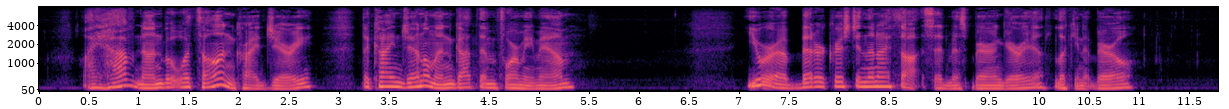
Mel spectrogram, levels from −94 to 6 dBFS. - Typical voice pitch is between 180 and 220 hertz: No, low, 125 Hz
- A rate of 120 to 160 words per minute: Yes, average, 155 wpm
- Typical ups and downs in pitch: No, wide, 6.6 semitones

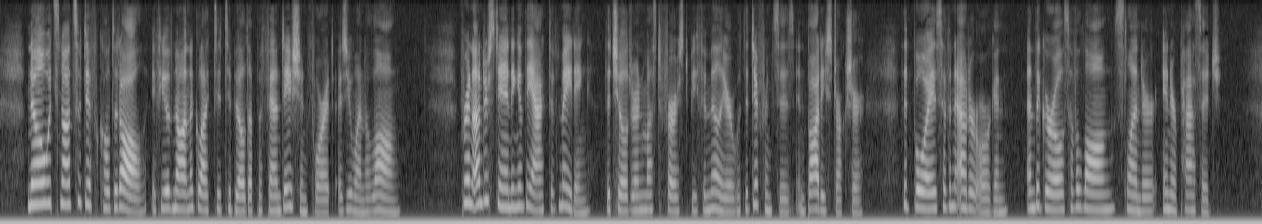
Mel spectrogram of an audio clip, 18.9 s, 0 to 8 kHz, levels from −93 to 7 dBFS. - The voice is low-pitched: No, high, 210 Hz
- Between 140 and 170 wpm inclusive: No, average, 185 wpm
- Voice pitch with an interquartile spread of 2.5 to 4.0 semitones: Yes, average, 3.6 semitones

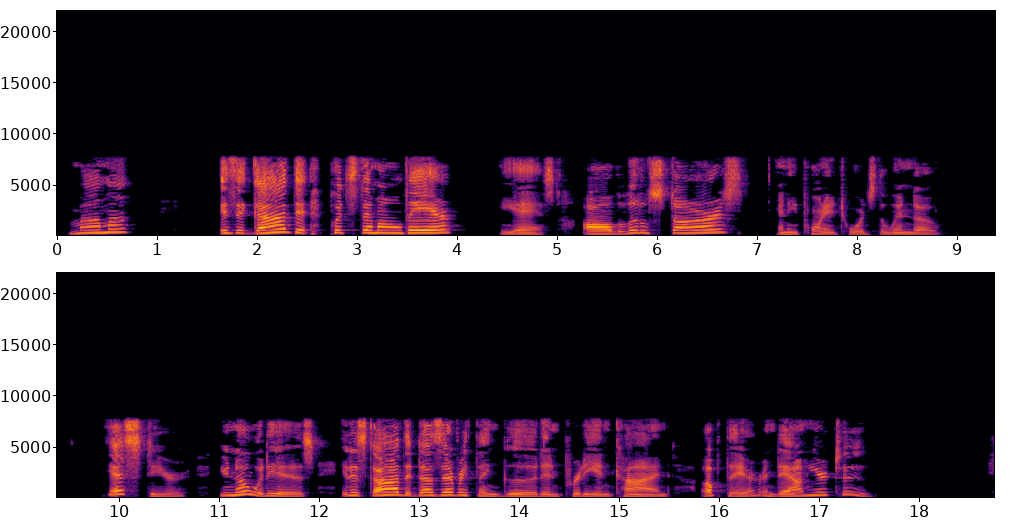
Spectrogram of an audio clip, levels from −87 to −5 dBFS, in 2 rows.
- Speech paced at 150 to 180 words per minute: No, average, 140 wpm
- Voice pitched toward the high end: Yes, very high, 250 Hz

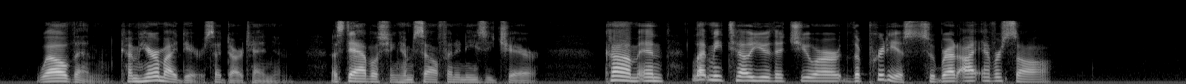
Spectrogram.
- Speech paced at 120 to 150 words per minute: Yes, average, 145 wpm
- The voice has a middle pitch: Yes, medium, 145 Hz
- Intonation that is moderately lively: No, wide, 6.5 semitones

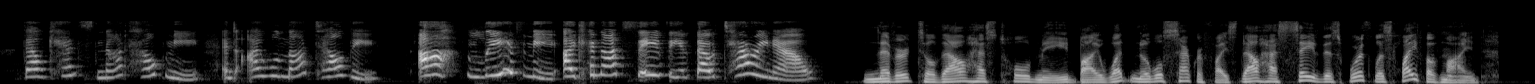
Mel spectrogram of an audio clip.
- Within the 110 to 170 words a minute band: Yes, average, 160 wpm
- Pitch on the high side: Yes, high, 245 Hz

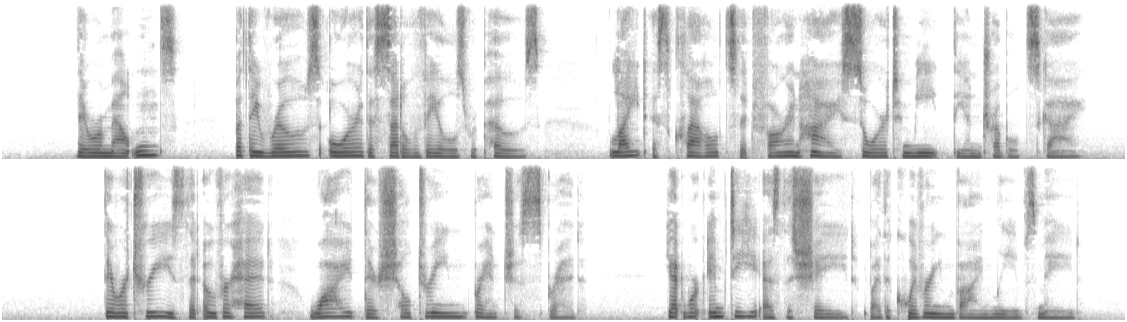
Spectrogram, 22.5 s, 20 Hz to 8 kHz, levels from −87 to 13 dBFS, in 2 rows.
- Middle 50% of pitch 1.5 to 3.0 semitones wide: Yes, average, 2.7 semitones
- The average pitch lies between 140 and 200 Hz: Yes, medium, 185 Hz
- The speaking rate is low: Yes, slow, 125 wpm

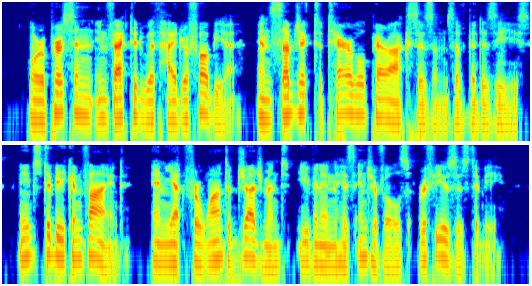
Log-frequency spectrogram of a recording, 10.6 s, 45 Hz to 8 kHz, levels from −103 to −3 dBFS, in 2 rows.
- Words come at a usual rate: Yes, average, 175 wpm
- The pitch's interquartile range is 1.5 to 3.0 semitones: No, average, 4.2 semitones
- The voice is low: Yes, low, 105 Hz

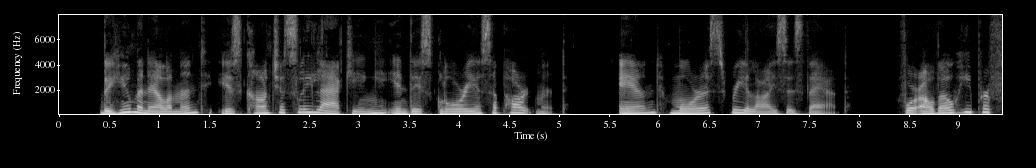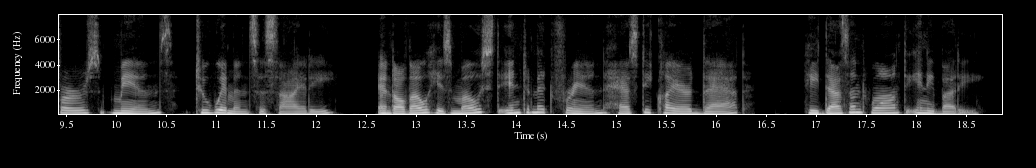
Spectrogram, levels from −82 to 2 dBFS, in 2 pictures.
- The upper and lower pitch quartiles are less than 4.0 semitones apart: No, average, 4.4 semitones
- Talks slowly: Yes, slow, 110 wpm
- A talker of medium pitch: Yes, medium, 180 Hz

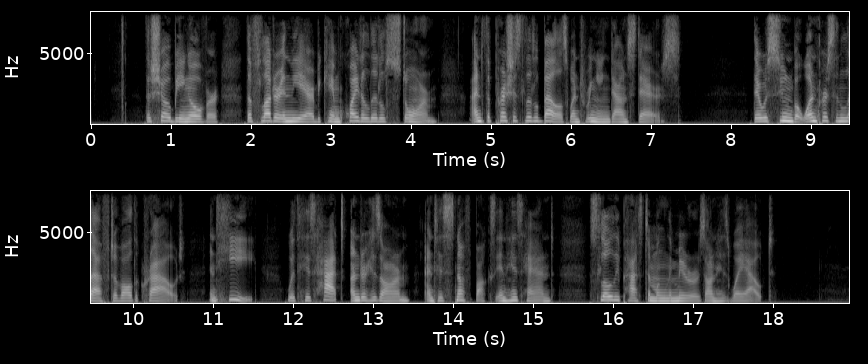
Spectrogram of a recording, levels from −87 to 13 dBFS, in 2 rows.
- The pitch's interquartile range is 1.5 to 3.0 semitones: No, average, 3.7 semitones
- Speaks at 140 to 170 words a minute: No, average, 180 wpm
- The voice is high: Yes, high, 215 Hz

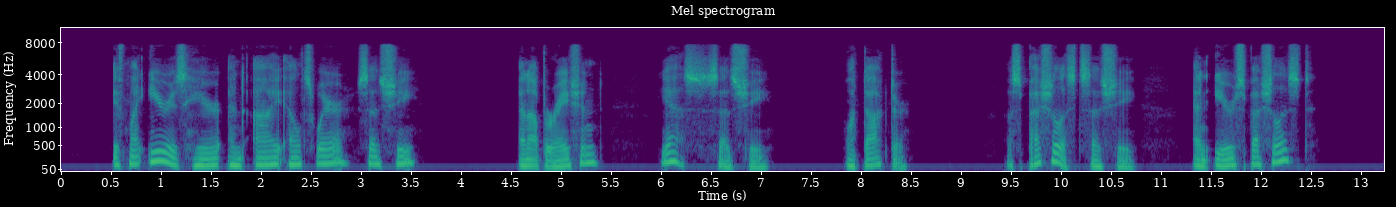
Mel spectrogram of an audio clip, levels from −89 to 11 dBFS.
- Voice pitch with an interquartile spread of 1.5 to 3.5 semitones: No, average, 4.7 semitones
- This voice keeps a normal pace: No, slow, 110 wpm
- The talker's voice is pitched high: No, low, 110 Hz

